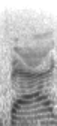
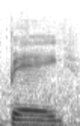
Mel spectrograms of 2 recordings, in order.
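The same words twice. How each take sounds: First: It is said in a standard American accent. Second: It is said in a Minnesotan accent. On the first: "Instead of saying bag" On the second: "she says bag"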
